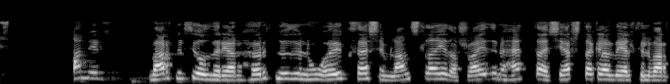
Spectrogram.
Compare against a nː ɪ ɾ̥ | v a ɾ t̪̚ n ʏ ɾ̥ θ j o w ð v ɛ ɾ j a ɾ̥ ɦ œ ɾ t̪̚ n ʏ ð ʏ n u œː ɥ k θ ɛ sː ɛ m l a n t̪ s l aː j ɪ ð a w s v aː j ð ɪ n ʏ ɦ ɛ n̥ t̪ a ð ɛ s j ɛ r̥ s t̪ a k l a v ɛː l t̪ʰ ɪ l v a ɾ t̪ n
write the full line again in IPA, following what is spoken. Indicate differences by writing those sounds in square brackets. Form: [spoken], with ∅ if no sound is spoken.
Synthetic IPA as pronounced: a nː ɪ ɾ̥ | v a ɾ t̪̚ n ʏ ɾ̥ θ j o w ð v ɛ ɾ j a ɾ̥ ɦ œ ɾ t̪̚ n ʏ ð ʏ n u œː ɥ k θ ɛ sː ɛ m l a n t̪ s l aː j ɪ ð a w s v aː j ð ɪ n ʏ ɦ ɛ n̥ t̪ a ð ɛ s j ɛ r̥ s t̪ a k l a v ɛː l t̪ʰ ɪ l v a ɾ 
